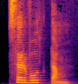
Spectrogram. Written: सर्वोत्तम

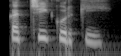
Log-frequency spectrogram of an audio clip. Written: कच्ची कुर्की

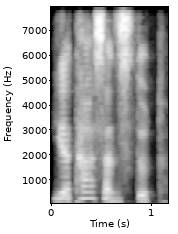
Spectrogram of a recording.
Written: यथासंस्तुत

